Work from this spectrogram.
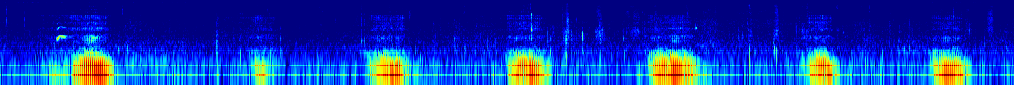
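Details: Cane Corso mother Narla resting with her babies gives slow, throaty snores, six low rasping pulses about every one and a half seconds, with a faint brief squeak near the start.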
